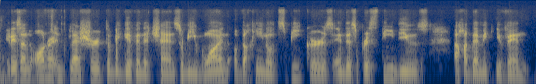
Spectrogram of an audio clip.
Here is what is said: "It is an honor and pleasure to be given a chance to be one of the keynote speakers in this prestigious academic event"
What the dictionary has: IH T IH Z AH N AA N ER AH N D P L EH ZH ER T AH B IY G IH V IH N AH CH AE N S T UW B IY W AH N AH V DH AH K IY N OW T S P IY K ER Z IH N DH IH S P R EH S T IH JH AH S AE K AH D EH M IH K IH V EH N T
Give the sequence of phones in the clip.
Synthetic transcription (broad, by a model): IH T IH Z AH N AA N ER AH N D P L EH SH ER T AH B IY G IH V IH N AH CH AE N S T UW B IY W AH N AH V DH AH K IY N OW T S P IY K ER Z IH N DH IH S P R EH S T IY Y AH S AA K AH D EH M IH K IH V EH N T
